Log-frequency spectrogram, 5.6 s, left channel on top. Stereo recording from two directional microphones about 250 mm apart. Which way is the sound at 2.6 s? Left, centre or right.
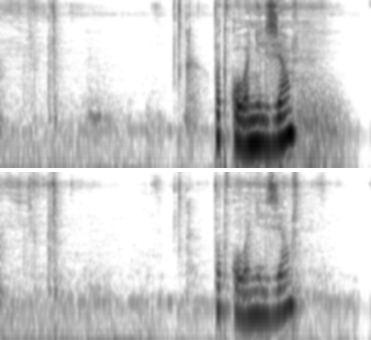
Left.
